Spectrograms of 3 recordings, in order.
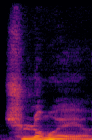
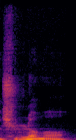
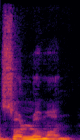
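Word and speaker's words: שלמה: 거기에 둘째 아들이 슐로모예요. 슐로모. 우리네 발음으로는 솔로몬. 슐로모라고 발음하는 게 좀 낫겠죠?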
